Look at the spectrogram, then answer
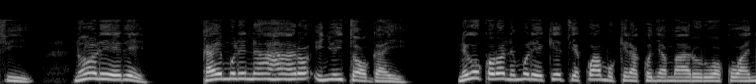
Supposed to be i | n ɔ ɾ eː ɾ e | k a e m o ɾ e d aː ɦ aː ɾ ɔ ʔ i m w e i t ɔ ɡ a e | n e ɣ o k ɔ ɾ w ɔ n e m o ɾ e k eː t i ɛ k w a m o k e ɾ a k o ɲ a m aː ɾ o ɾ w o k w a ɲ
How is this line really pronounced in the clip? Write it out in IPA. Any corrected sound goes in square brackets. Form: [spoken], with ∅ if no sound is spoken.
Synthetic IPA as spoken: i | n ɔ ɾ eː ɾ e | k a e m o ɾ e [n] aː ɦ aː ɾ ɔ ʔ i [ɲ] w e i t ɔ ɡ a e | n e ɣ o k ɔ ɾ w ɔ n e m o ɾ e k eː t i ɛ k w a m o k e ɾ a k o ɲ a m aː ɾ o ɾ w [ɔ] k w a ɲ

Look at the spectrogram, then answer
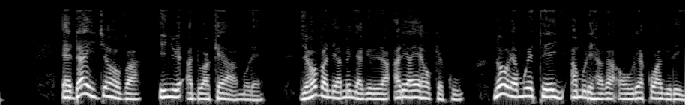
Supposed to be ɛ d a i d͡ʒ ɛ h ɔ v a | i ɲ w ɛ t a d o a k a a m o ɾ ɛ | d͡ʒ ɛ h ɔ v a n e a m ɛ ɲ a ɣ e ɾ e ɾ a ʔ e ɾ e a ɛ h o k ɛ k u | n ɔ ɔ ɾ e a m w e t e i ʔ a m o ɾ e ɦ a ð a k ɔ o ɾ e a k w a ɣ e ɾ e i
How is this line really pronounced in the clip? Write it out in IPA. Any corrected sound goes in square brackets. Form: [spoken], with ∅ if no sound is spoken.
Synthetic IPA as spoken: ɛ d a i d͡ʒ ɛ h ɔ v a | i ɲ w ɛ [ʔ] a d o a k [ɛ] a m o ɾ ɛ | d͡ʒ ɛ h ɔ v a n e a m ɛ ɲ a ɣ e ɾ e ɾ a ʔ [a] ɾ e a ɛ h [ɔ] k ɛ k u | n ɔ [o] ɾ e a m w e t e i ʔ a m o ɾ e ɦ a [ɣ] a [ʔ] ɔ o ɾ e a k w a ɣ e ɾ e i

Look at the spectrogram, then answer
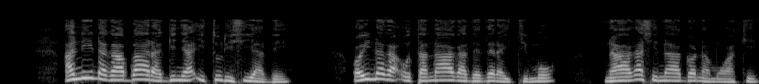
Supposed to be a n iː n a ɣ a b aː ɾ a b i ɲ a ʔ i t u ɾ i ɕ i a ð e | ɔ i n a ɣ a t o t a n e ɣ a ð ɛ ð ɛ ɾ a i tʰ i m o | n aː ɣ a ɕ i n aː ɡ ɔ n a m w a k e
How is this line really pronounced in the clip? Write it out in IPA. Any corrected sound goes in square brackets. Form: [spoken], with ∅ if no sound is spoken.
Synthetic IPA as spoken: a n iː n a ɣ a b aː ɾ a [ɡ] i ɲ a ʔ i t u ɾ i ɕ i a ð e | ɔ i n a ɣ a [ʔ] o t a n [a] ɣ a ð ɛ ð ɛ ɾ a i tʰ i m o | n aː ɣ a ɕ i n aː ɡ ɔ n a m w a k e

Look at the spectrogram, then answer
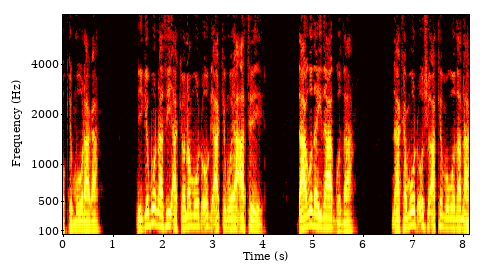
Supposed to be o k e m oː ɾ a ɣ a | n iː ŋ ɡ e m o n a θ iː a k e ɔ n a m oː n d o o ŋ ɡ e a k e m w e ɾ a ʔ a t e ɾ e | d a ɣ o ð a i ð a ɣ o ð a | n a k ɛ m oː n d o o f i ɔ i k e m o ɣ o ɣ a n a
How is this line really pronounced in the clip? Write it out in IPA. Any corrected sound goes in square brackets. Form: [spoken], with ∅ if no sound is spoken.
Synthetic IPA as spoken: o k e m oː ɾ a ɣ a | n iː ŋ ɡ e m o n a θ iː a k e ɔ n a m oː n d o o ŋ ɡ e a k e m w e ɾ a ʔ a t e ɾ e | d a ɣ o ð a i ð a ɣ o ð a | n a k ɛ m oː n d o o [ɕ] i ɔ [a] k e m o ɣ o [ð] a n a

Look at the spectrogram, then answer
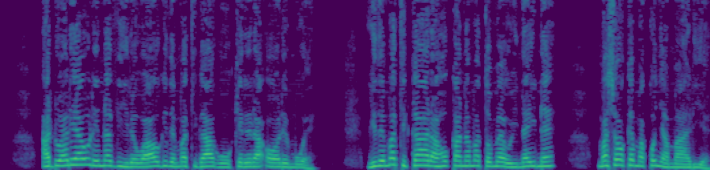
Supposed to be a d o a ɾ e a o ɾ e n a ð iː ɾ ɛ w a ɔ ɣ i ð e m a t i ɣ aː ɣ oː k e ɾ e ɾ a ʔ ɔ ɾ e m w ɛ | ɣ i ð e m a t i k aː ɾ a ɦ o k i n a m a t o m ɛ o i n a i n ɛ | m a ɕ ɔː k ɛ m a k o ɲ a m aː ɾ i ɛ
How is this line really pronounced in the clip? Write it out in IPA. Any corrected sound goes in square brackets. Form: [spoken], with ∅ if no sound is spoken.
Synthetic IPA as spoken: a d o a ɾ e a o ɾ e n a ð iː ɾ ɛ w a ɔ ɣ i ð e m a t i ɣ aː ɣ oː k e ɾ e ɾ a ʔ ɔ ɾ e m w ɛ | ɣ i ð e m a t i k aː ɾ a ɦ o k [a] n a m a t o m ɛ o i n a i n ɛ | m a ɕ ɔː k ɛ m a k o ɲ a m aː ɾ i ɛ

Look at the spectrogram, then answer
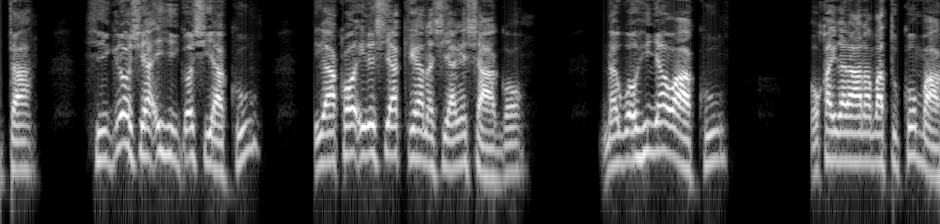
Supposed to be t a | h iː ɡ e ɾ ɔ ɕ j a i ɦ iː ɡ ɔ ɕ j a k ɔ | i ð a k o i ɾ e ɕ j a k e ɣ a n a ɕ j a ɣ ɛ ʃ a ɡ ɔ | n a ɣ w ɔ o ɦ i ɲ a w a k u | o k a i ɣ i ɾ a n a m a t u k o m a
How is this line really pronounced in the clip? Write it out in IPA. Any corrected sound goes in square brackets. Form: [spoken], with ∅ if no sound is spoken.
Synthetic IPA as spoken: t a | h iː ɡ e ɾ ɔ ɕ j a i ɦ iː ɡ ɔ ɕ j a k [u] | i [ɣ] a k [ɔ] i ɾ e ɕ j a k e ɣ a n a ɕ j a ɣ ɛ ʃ a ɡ ɔ | n a ɣ w ɔ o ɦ i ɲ a w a k u | o k a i ɣ [a] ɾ a n a m a t u k o m a

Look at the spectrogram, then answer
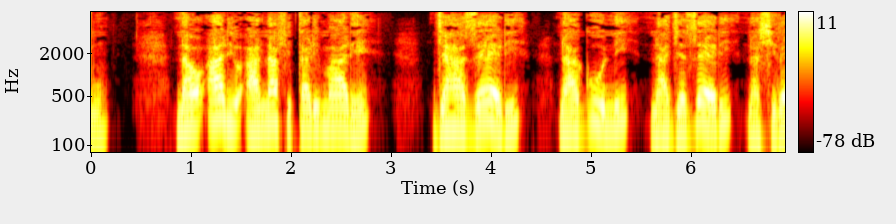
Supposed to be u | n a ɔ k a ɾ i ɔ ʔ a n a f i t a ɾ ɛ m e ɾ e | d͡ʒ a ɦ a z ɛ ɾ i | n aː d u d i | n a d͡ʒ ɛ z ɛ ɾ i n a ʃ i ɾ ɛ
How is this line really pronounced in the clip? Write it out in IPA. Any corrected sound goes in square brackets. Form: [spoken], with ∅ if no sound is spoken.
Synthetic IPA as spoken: u | n a ɔ [ʔ] a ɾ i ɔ ʔ a n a f i t a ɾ [i] m [a] ɾ e | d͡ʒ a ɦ a z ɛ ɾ i | n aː [ɡ] u [n] i | n a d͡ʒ ɛ z ɛ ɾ i n a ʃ i ɾ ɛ

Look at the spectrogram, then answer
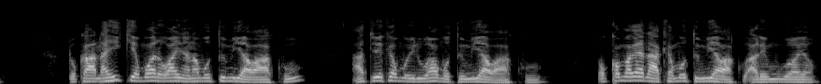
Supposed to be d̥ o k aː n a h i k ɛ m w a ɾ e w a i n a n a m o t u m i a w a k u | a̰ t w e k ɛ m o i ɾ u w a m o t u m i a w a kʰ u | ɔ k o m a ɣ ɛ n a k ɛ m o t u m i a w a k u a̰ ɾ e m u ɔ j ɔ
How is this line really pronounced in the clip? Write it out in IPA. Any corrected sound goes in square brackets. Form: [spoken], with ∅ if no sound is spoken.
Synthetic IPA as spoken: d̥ o k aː n a h i k ɛ m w a ɾ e w a i n a n a m o t u m i a w a k u | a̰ t w e k ɛ m o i ɾ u w a m o t u m i a w a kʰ u | [o] k [ɔ] m a ɣ ɛ n a k ɛ m o t u m i a w a k u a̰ ɾ e m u ɔ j ɔ

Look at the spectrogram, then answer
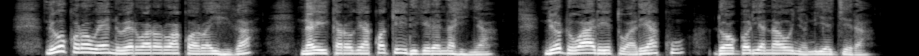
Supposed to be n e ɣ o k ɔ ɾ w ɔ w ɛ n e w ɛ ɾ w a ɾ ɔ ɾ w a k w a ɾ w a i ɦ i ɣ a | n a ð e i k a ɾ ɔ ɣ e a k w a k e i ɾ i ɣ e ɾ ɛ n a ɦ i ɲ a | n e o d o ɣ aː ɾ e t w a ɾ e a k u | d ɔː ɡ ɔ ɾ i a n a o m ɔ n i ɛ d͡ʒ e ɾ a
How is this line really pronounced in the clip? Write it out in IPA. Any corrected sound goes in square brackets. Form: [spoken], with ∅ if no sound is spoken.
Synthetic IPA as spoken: n e ɣ o k ɔ ɾ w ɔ w ɛ n e w ɛ ɾ w a ɾ ɔ ɾ w a k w a ɾ w a i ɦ i ɣ a | n a [ɣ] e i k a ɾ ɔ ɣ e a k w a k e i ɾ i ɣ e ɾ ɛ n a ɦ i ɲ a | n e o d o [w] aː ɾ e t w a ɾ e a k u | d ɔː ɡ ɔ ɾ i a n a o [ɲ] ɔ n i ɛ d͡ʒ e ɾ a

